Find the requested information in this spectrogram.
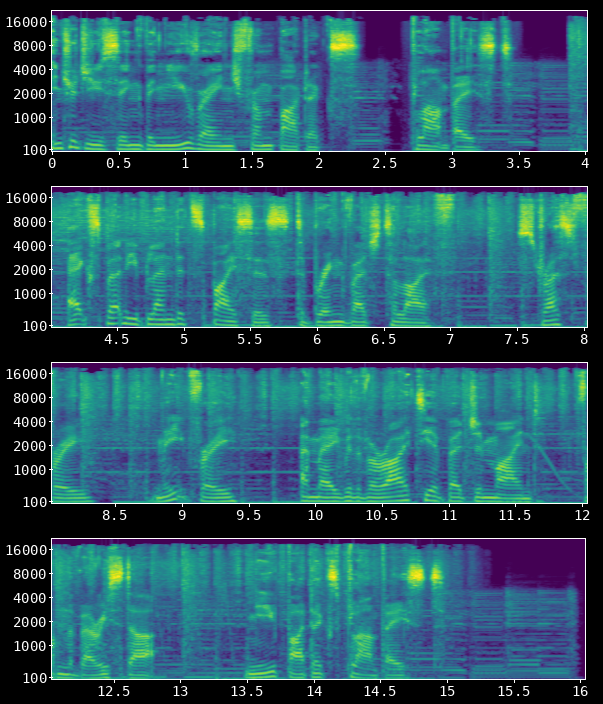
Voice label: male english commercial; patak s

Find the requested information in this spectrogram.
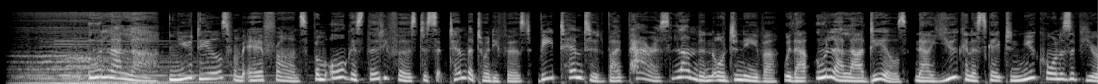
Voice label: female English Australian commercial compilation

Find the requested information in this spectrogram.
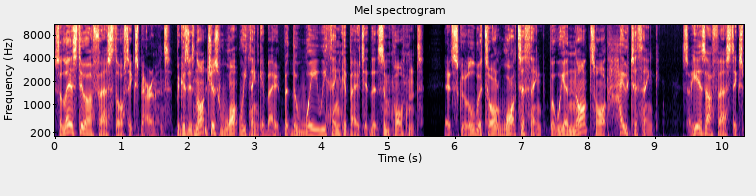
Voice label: male english scottish audiobook narration

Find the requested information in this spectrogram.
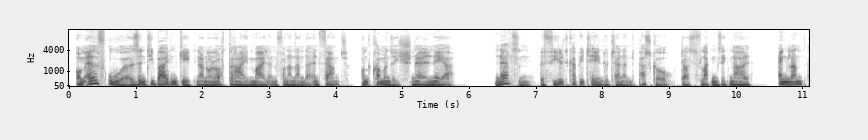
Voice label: male german audio tour guide; hms victory portsmouth; devine voices

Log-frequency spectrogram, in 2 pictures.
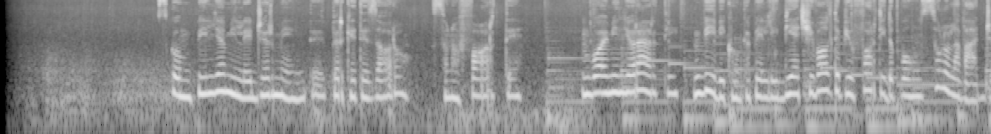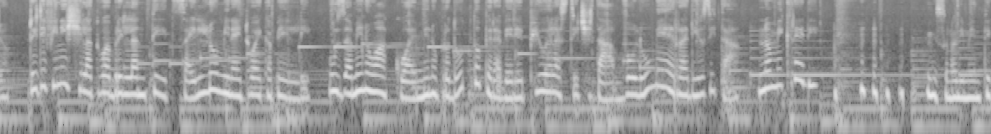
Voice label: female, Italian commercial; herbal essences

